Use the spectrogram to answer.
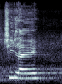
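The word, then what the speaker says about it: chile: passed a resolution that says that the correct pronunciation is T Leigh and that it is spelled CH I le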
